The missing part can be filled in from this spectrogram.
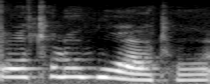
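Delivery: high-pitched, put-on British pronunciation of "water".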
